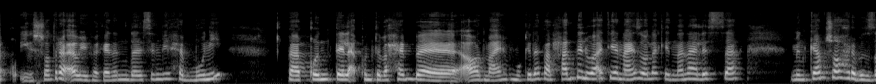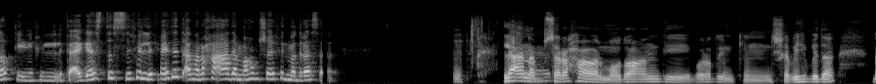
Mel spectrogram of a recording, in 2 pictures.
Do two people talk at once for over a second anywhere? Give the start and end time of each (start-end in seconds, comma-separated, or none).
none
